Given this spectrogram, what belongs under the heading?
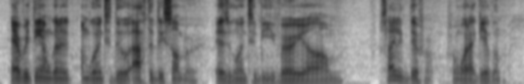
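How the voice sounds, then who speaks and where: At a fairly quick pace, a man with a fairly low pitch and a slight Cameroonian accent speaks with fairly even intonation in a very clean recording with a silent background. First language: French. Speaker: rapper. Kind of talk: casual chat.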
